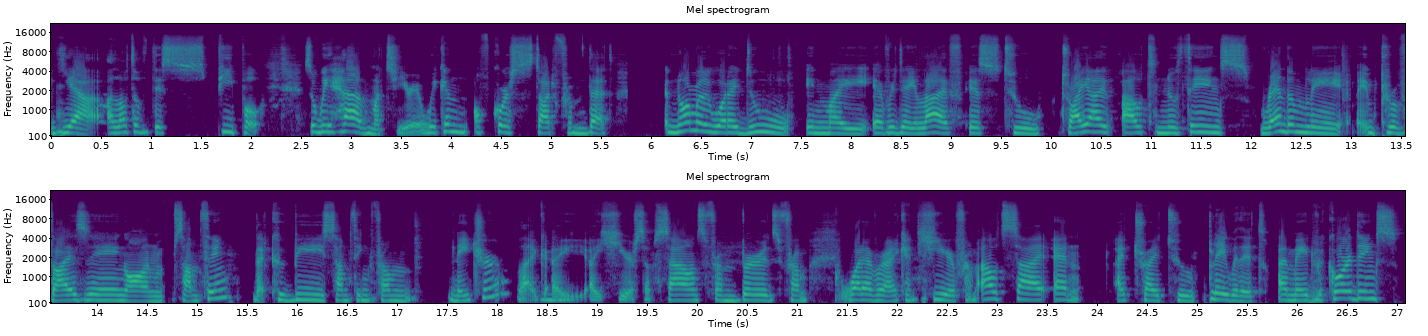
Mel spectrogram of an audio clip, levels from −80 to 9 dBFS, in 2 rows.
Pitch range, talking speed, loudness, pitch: 190-220 Hz, 150 wpm, -27 LUFS, 200 Hz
